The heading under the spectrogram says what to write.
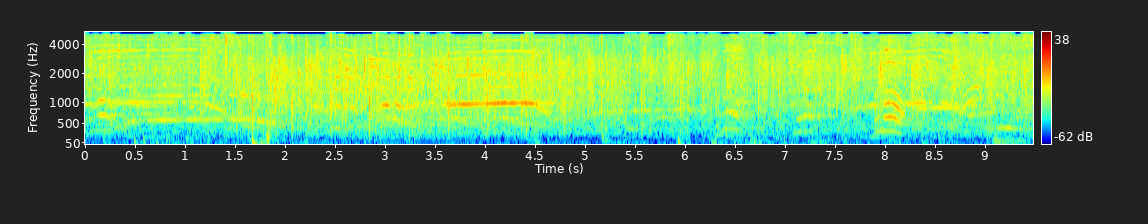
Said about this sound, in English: You ought to stand and clap your hands just because you support this man. Just because you love this man. Somebody ought to be clapping their hands just to let him know you're praying for him.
